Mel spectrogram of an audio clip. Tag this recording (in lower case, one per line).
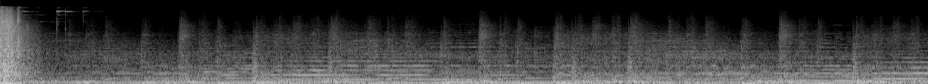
music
